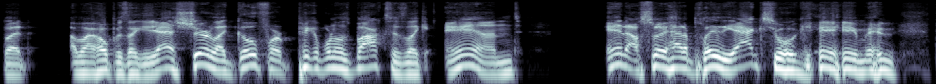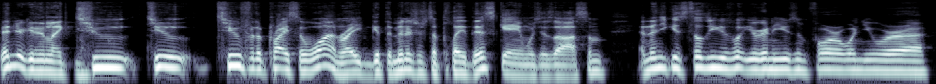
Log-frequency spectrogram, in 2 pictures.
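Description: This young podcast host talks fast and animatedly in a medium-pitched, slightly bright voice, slightly worn after an illness. His casual chat rambles with plenty of "like" fillers and acted-out quotes. The studio-quality recording has no room sound.

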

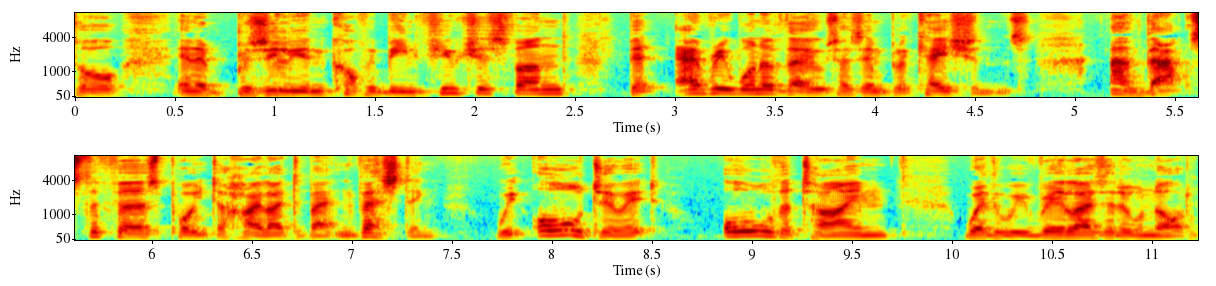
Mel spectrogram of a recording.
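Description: A man hosting a podcast, explaining and giving tips in a conversational way. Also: mid-range voice.

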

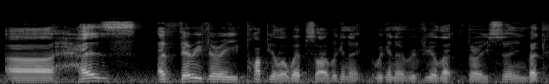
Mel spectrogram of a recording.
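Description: A man with an Australian accent co-hosting a podcast in casual chat, husky and hoarse from a head cold, upbeat and rambling with restarts. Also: lowish voice, steady tone, normal speed, highs cut off, slight background noise. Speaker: podcast co-host.

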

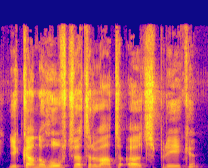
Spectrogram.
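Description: A man giving a casual spoken tutorial, explaining slowly and with filler words while working a phone. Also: high-pitched, fairly even intonation, a bit bright, a little hiss or hum. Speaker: instructor.

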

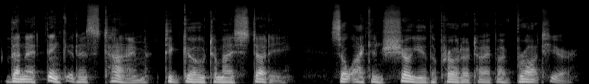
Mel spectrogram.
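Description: A man voicing a poised, confident wealthy businesswoman who speaks softly and pointedly. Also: on the low side, moderate pace, breathy edge.

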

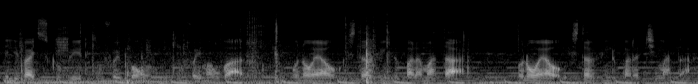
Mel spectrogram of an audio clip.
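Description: A man's voice: little pitch movement, moderate pace. A man voicing a sinister killer dressed as Santa, chanting a menacing carol in an eerie singsong through a voice changer. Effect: voice changer, distorted deep voice. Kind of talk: horror audio story acting. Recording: music playing behind the voice.

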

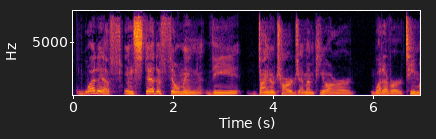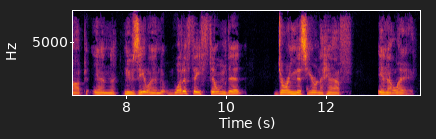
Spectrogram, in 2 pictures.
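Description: A young man hosting a casual podcast, playful and animated. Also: mid-range voice, takes it slowly. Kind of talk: casual fan chat. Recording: dull lo-fi audio.

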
